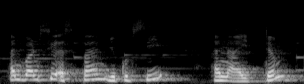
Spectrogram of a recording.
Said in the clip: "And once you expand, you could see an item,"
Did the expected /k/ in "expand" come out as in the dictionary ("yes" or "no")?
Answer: no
